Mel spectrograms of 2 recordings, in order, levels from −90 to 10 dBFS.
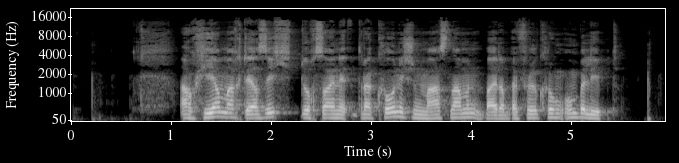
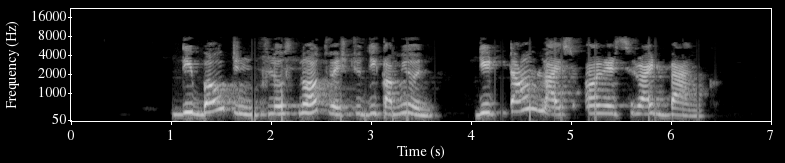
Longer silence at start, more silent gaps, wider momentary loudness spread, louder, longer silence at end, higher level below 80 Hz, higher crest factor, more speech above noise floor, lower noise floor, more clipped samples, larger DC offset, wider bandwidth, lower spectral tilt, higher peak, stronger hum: second, 0.7 s vs 1 s; neither; second, 5 LU vs 8 LU; about the same, -18 LUFS vs -16 LUFS; second, 0.15 s vs 0.7 s; about the same, -52 dBFS vs -52 dBFS; about the same, 16 dB vs 16 dB; second, 38 dB vs 65 dB; second, -55 dBFS vs -80 dBFS; neither; neither; first, 15 kHz vs 8 kHz; first, -5.5 dB/octave vs -3.5 dB/octave; about the same, -2 dBFS vs 0 dBFS; neither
